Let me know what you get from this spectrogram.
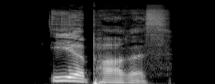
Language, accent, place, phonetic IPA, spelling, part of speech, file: German, Germany, Berlin, [ˈeːəˌpaːʁəs], Ehepaares, noun, De-Ehepaares.ogg
- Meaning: genitive singular of Ehepaar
